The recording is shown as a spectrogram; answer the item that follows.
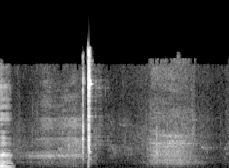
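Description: A woman's brief laugh, then about a second in a single sharp click as a shotgun is broken open after firing.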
